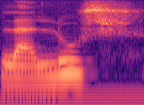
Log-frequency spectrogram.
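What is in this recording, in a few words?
"ladle", English word; Multi-Lingual Talking Picture Dictionary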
